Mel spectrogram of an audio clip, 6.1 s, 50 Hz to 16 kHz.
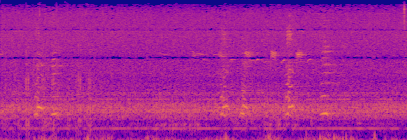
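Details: Whooper swan giving several short, nasal honking calls scattered through the clip, at about 0.6, 3.4, 4.3 and 5 seconds, over a steady hum and low rumbling background noise.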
